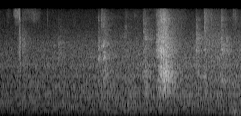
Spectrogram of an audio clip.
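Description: Quiet handling of a hex key being fitted into a small adjustment screw on a metal laser mirror mount: a small click just after the start and a short scrape about one and a half seconds in.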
